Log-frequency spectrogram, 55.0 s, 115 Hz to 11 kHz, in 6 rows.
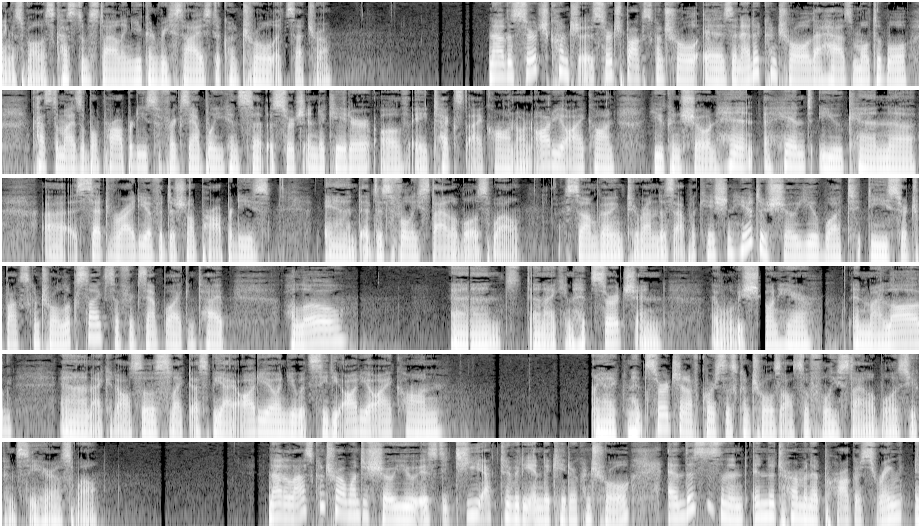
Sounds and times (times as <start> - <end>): Speech: 0.0 - 3.3, 4.8 - 29.8, 30.4 - 31.0, 32.0 - 41.2, 42.6 - 46.9, 48.5 - 55.0.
